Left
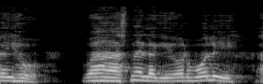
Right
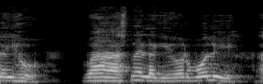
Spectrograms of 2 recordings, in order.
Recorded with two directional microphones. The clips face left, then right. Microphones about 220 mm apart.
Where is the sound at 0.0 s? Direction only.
25° left (ahead or behind).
